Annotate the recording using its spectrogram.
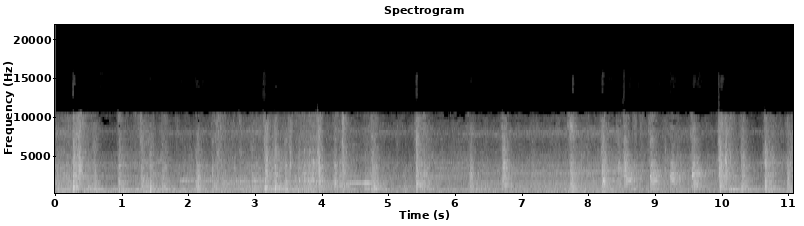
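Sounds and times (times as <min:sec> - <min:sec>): machine pops and clacks: 0:00.2 - 0:02.5, 0:03.1 - 0:06.9, 0:07.7 - 0:11.0.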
